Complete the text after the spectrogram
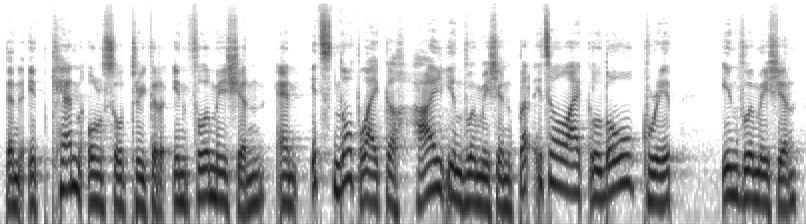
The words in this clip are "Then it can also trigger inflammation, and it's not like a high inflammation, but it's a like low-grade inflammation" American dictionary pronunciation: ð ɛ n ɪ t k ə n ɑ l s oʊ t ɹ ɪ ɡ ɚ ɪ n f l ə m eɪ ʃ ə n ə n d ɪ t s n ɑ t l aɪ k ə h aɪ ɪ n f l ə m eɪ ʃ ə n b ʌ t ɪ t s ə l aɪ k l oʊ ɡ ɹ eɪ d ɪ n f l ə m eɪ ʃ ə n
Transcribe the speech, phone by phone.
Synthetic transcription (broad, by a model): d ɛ n ɪ t k ə n ɑ l s oʊ t ɹ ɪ ɡ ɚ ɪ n f l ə m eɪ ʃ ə n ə n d ɪ t s n ɑ t l aɪ k ə h aɪ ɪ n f l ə m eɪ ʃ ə n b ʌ t ɪ t s ə l aɪ k l oʊ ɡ ɹ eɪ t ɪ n f l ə m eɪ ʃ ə n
